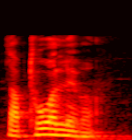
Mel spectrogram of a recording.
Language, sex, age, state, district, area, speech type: Manipuri, male, 18-30, Manipur, Tengnoupal, rural, spontaneous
